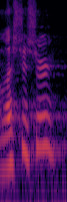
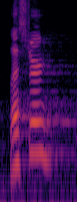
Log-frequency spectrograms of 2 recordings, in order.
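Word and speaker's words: Leicester: How do you say, is that Leasher? Lester. Lester.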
